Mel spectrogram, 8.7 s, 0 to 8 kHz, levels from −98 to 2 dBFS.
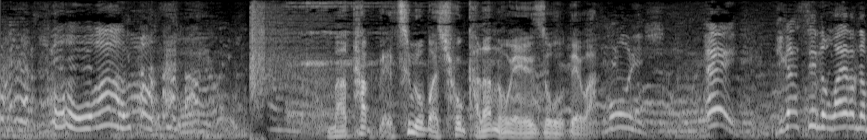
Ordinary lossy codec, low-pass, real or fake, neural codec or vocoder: none; none; fake; codec, 16 kHz, 16 kbps, FreqCodec, larger model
